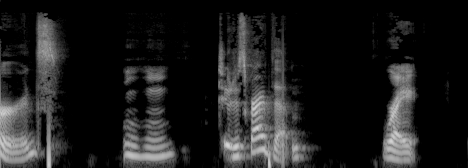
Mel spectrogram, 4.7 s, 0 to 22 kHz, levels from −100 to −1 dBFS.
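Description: A voltage pulse, likely from a plug, switch, static discharge or driver glitch, entered this speech recording twice, and each time the following circuitry shaped it into a brief spike laid over the speech, which continues underneath. The result is a loud pop: a single sharp one at 0.48–0.51 s, around 15 dB above the speech, and a double pop at 2.69–2.86 s, just after "to describe", roughly 10 dB above it.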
